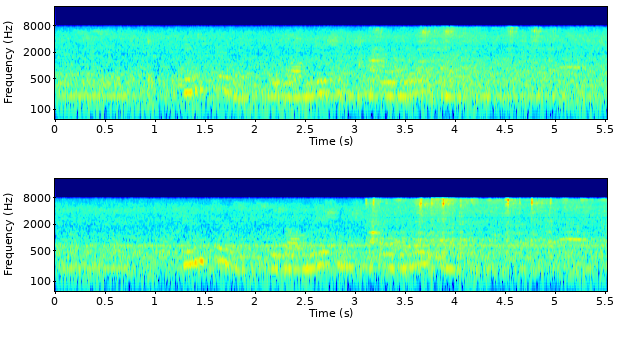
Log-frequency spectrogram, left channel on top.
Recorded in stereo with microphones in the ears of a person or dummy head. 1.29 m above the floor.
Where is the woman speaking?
50° right (ahead or behind), 8 m.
